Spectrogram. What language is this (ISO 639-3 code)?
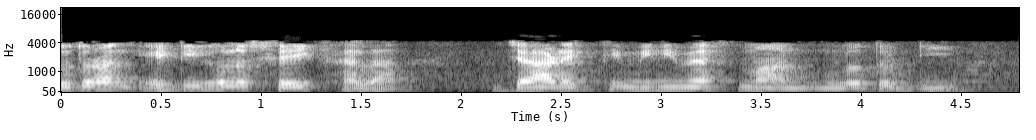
ben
